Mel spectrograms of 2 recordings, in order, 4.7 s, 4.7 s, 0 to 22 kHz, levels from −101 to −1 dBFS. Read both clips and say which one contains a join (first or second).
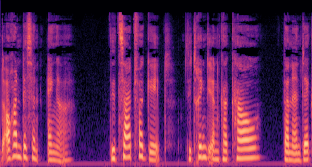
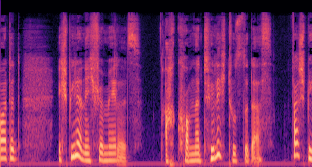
first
